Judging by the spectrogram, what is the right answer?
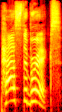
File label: generic, teengirl, voice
